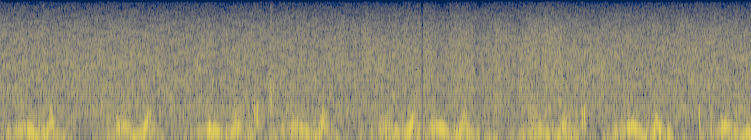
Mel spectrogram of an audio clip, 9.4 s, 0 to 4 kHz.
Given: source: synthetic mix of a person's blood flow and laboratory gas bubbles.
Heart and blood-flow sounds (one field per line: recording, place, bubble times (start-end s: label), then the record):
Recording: Doppler ultrasound of blood flow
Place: precordium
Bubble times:
3.15-3.31 s: bubbles
3.33-3.43 s: bubbles
7.25-7.36 s: bubbles
8.70-8.79 s: bubbles
From the record:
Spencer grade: 2 (many but less than half of the cardiac periods contain bubble signals, singularly or in groups)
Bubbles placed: only in the low amplitude regions of the cardiac cycle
